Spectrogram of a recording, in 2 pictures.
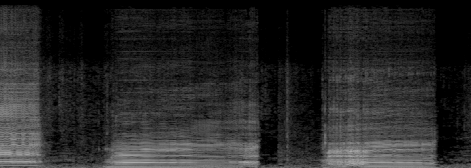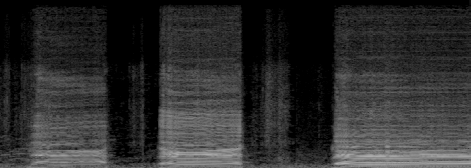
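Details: Repeated sheep bleats, about six in all: trembling, nasal cries roughly a second long, coming close together with short pauses. The last one is held longer.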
